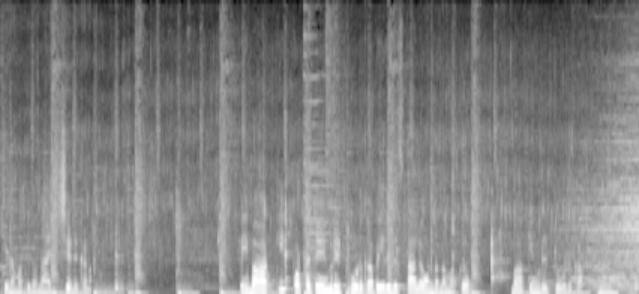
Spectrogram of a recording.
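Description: Potato and cauliflower pieces frying and sizzling in hot oil in a pan as they are stirred with a spatula. A louder pitched melody runs over the sizzle.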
